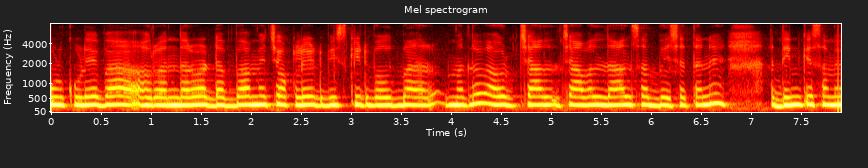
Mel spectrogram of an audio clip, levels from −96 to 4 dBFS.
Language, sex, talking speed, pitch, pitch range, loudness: Bhojpuri, female, 135 wpm, 270 Hz, 260-275 Hz, -12 LUFS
